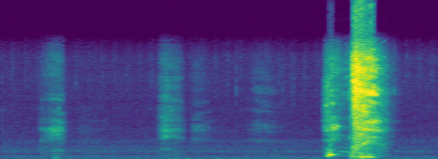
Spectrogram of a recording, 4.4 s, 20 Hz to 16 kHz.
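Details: Person with a bad cold and blocked nose, unable to breathe through the nose, at 3 a.m.: a few soft sniffs, then a sharp catch of breath and one loud explosive sneeze.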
